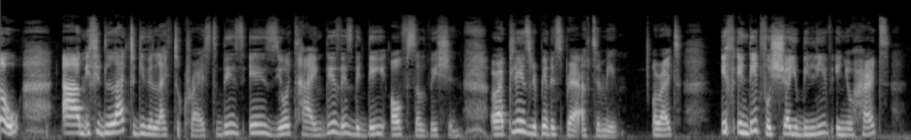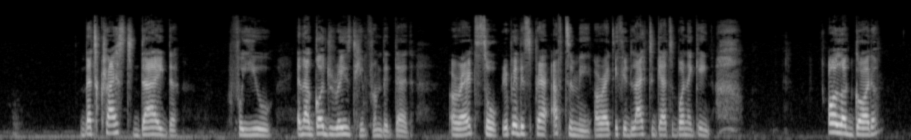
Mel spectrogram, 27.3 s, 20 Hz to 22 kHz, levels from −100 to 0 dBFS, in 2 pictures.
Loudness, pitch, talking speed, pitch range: -29 LUFS, 180 Hz, 160 wpm, 160-210 Hz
